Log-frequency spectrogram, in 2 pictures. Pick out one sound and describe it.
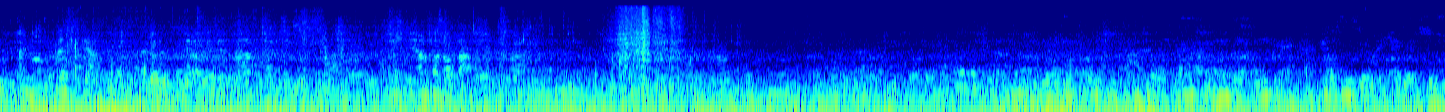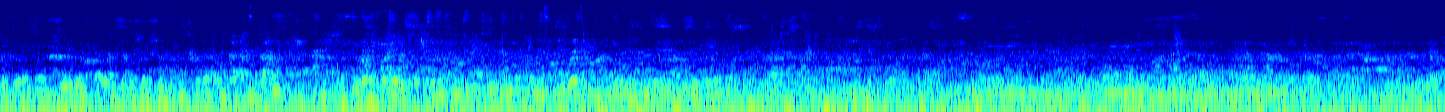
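A crowd of people chatters in the background throughout.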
